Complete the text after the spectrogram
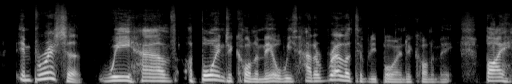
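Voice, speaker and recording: A man with a southern English accent at a fairly quick pace, in a dry, close sound with no echo, on a very clean recording with a silent background. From London, England. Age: 50s. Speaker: author and demographer. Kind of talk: interview.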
